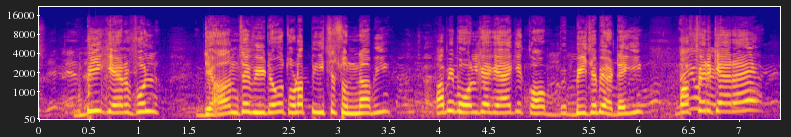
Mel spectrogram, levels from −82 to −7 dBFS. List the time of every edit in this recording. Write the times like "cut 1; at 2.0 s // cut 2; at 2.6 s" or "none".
none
